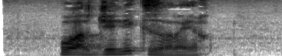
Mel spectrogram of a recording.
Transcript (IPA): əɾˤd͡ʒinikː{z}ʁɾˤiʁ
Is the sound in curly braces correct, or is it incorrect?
correct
